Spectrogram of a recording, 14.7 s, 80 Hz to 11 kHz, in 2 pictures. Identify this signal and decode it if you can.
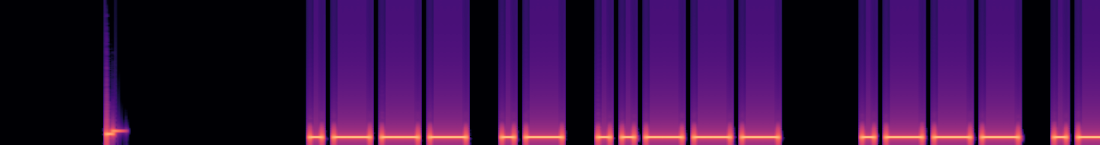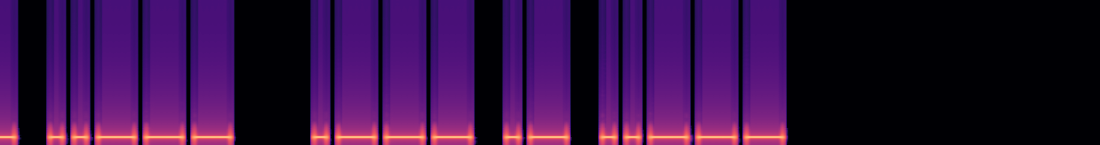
Morse code, heard as a keyed tone, about 15 wpm, 700 Hz. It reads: JA2 JA2 JA2
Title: Callsign Prefixes for Top 25 DXCC - Repeated 3x - 15wpm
